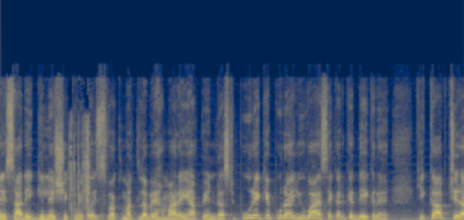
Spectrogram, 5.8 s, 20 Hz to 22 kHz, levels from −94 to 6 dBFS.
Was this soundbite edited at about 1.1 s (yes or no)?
yes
